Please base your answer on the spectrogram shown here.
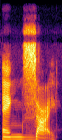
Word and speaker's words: anxiety: So ang, like you're going to say angle, but don't release the G. Ang, and hold it, anxiety.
